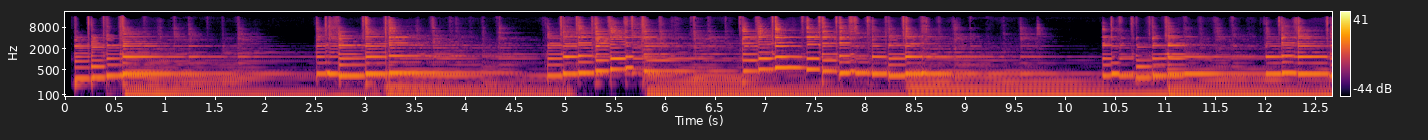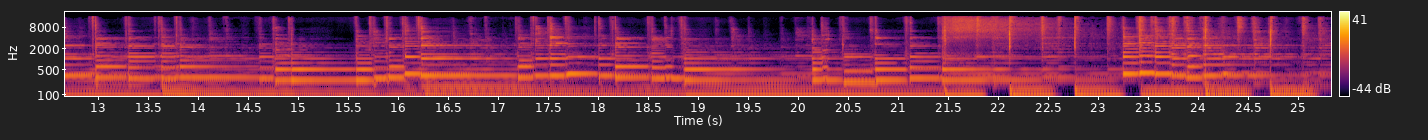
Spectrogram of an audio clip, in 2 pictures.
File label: midnight mirage, arabskaya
